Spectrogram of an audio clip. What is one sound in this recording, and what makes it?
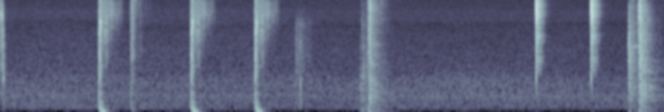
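Sharp interface clicks sound now and then.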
